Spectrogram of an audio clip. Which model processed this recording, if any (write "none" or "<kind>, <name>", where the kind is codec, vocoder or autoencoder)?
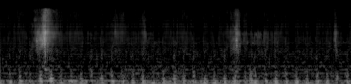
vocoder, BigVGAN v2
